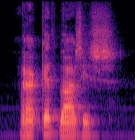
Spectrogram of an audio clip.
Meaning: rocket base (base with a rocket installation)
- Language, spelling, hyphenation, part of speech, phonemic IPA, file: Dutch, raketbasis, ra‧ket‧ba‧sis, noun, /raːˈkɛtˌbaː.zɪs/, Nl-raketbasis.ogg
